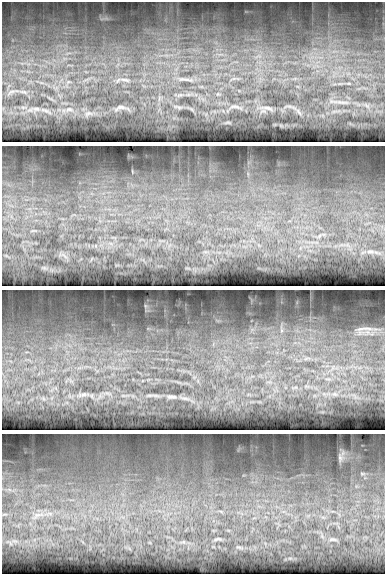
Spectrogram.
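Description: Basketball dribbled on a hardwood gym floor during live play, under continuous overlapping crowd chatter that fills a large gymnasium.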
